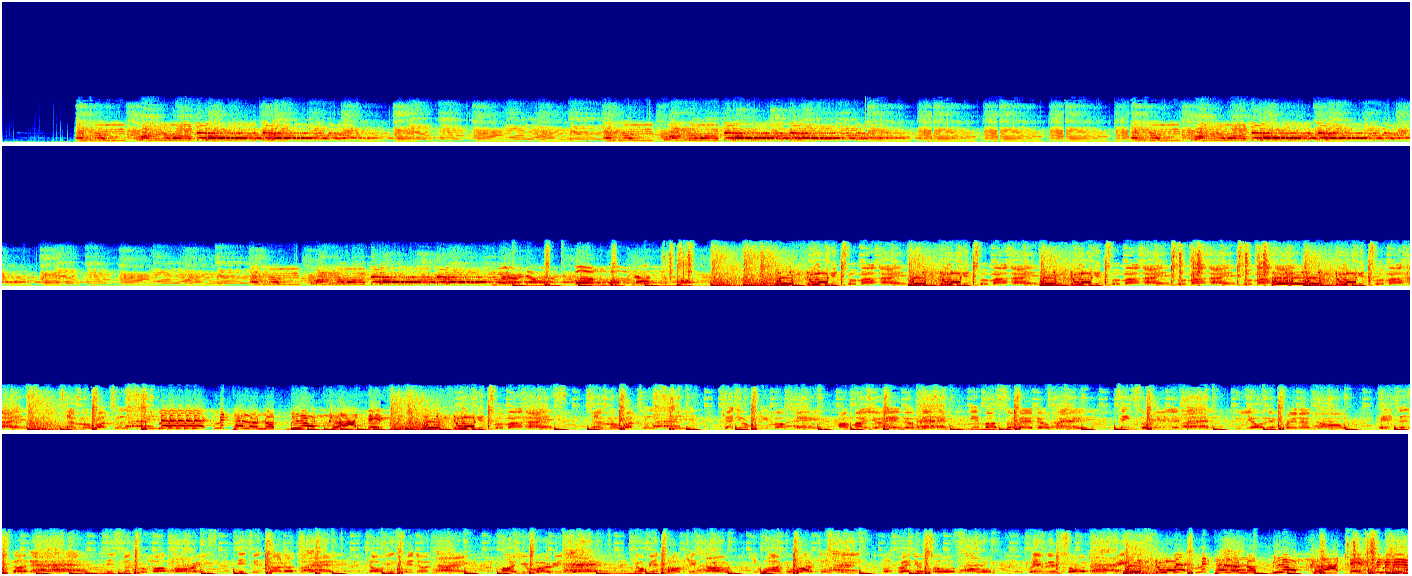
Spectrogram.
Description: HIP HOP X REGGAEのUNRELEASED REMIXES!!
